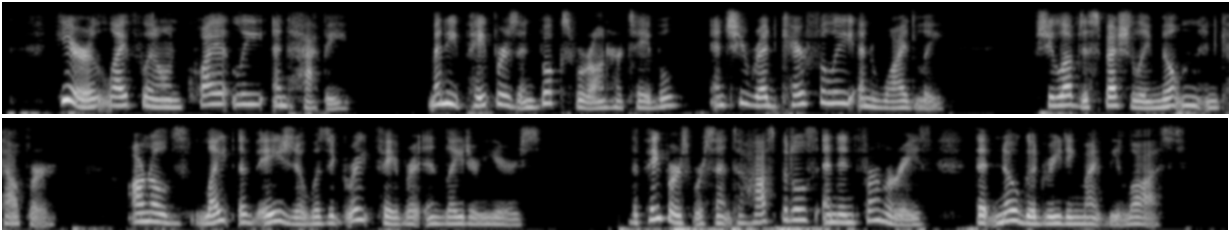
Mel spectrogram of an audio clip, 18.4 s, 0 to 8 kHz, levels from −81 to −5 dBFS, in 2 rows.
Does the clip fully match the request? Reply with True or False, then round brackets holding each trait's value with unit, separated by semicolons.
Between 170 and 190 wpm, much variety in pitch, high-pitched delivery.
True (175 wpm; 5.7 semitones; 205 Hz)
